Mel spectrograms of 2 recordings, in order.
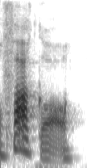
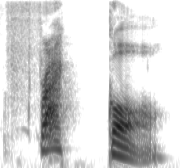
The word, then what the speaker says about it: freckle: So we just keep repeating fuckle, fuckle, fuckle. And I'm like, Viv, it's not that. It's freckle. But she can't even, A, she thinks it's funny, but she can't pronounce her R's great.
